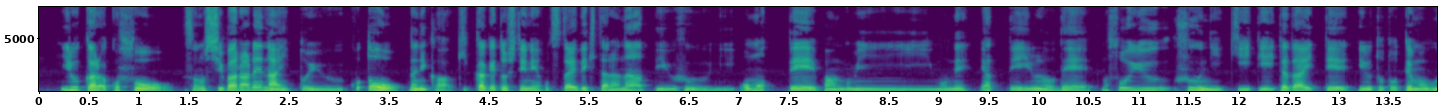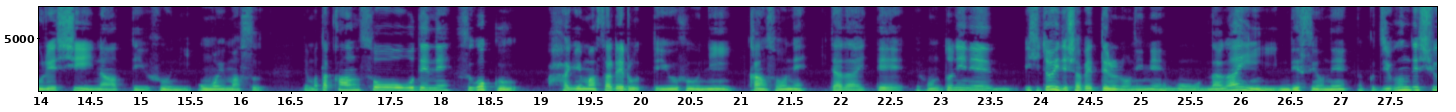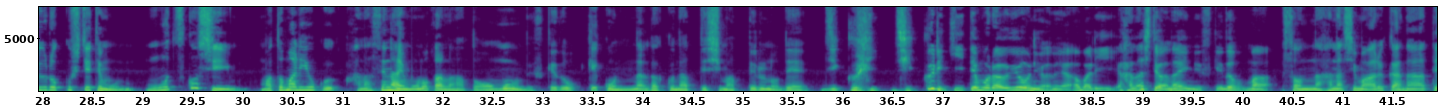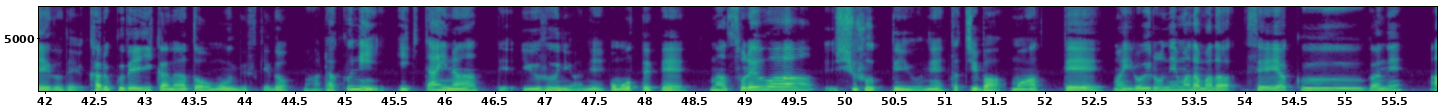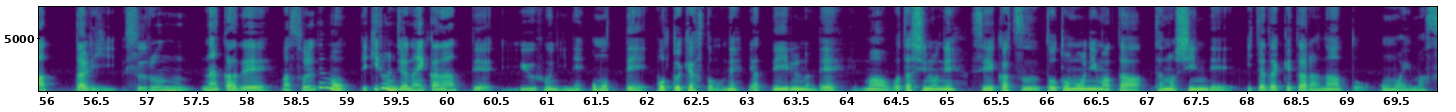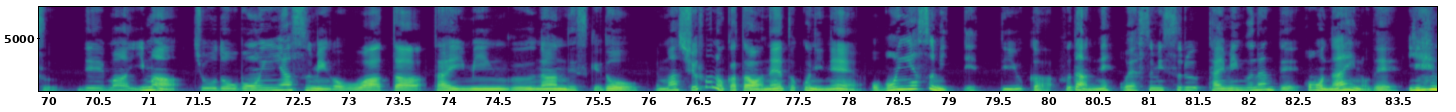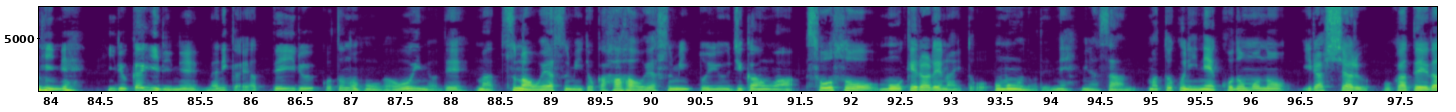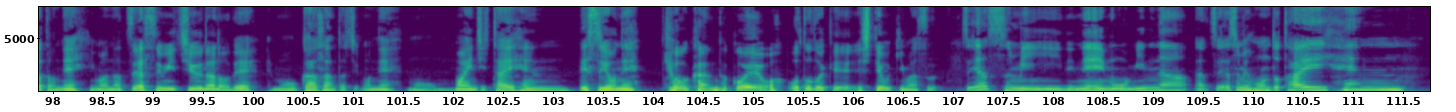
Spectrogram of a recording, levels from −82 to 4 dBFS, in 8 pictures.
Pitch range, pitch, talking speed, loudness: 155-205 Hz, 170 Hz, 325 characters per minute, -19 LUFS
